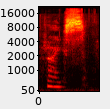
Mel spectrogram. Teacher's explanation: So you've got the roll on the R, and the Y sound, remember, is like an AY.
